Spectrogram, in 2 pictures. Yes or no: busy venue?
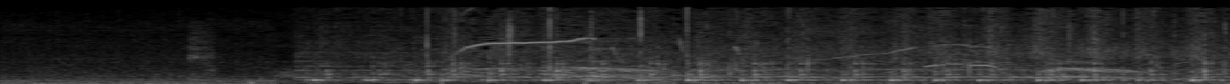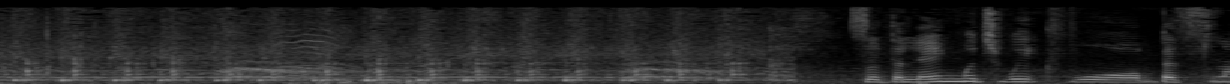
yes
